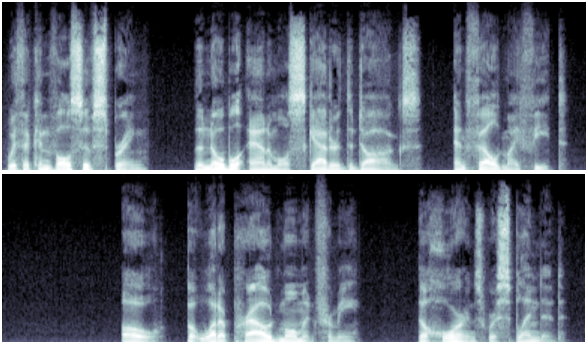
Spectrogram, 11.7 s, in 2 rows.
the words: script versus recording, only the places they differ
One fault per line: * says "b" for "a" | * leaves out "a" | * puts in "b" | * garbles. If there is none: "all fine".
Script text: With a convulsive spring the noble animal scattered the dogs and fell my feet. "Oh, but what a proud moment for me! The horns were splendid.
all fine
